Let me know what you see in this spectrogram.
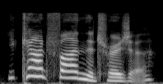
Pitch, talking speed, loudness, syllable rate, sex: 250 Hz, 185 wpm, -16 LUFS, 4.7 syllables/s, female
